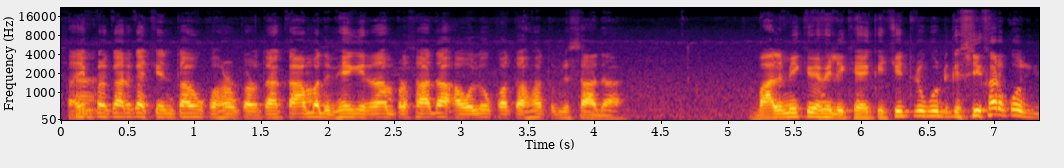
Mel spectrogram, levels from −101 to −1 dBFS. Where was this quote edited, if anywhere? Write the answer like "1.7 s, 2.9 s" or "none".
none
